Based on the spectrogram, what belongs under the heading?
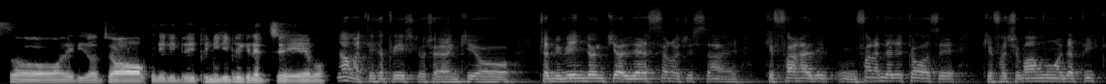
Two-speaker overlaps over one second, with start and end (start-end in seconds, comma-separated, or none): none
